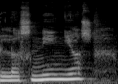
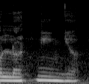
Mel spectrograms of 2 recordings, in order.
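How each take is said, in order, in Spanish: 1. La s de los se pronuncia completa. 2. La s de los se vuelve una h aspirada. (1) "En lugar de articular los niños" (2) "una pronunciación del tipo los niños"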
